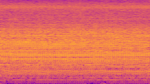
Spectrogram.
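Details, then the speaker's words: Honda generator with fouled carburetor and hydrolocked engine, running after Seafoam carb cleaning: constant smooth buzzing drone at fixed speed, no surging or hunting; running steadily and healthily. "and that'll help uh keep it running smooth nice work Exo Man yay yay"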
